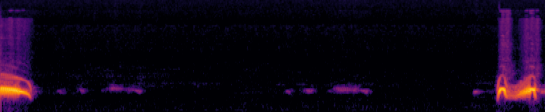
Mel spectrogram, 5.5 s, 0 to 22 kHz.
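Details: Spotted dove lure coo, 2023: one hoarse descending coo at the start, long silence, then a doubled wavering coo near the end.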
